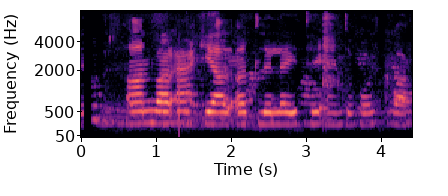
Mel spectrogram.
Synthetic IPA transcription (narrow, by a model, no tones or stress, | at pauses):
hanvaɾɛhcɪaðœt̪lʏlejt̪ʰɪʔɛnðəvɔlkvaɾ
